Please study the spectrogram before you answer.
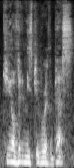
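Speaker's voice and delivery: puffed-up father bragging about his people; proud dad. Retold or imitated. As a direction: brag like a proud Vietnamese dad. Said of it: "My dad was like".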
